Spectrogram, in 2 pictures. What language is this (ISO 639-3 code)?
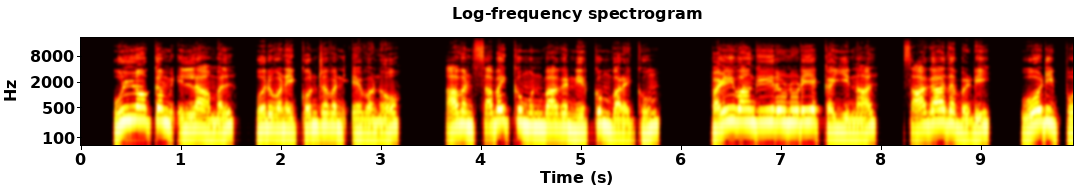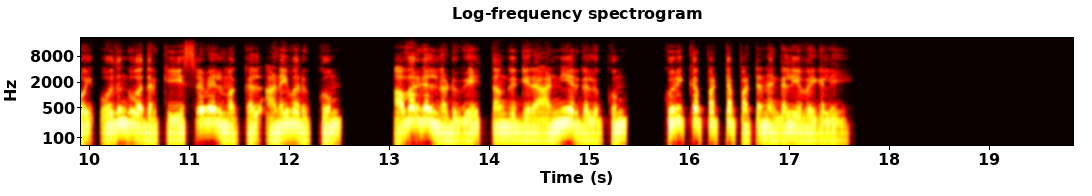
tam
